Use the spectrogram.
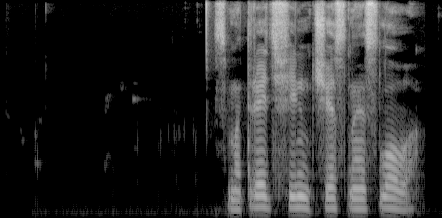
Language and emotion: Russian, neutral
